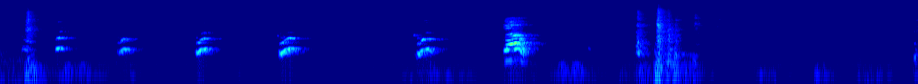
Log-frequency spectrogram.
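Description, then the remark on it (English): A cat meows insistently, about six short plaintive cries in a steady series as it asks to be let out, followed by a brief rattling clatter like a door being handled. “Cat, you better actually want out this time.”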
